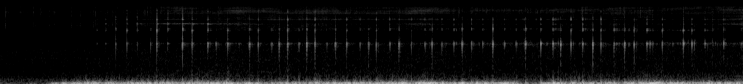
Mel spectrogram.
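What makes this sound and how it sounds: Fingertips tap rapidly and irregularly on the glass top of a small glass hourglass, partly filled with fine yellow sand and held upright in one hand. Dense, light, bright clicks sit over a steady low handling rumble. The tapping continues without pause after a quiet start.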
